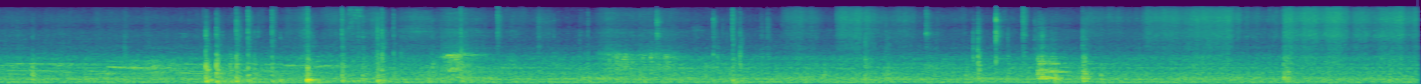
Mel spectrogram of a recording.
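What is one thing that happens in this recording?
Footsteps and bags knock and bump as passengers walk past.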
